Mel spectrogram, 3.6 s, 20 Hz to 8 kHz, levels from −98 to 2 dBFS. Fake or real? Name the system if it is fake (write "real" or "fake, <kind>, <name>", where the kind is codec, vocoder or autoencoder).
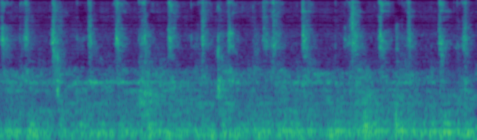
fake, vocoder, HiFi-GAN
